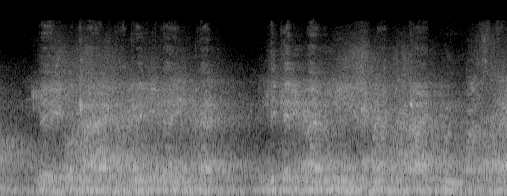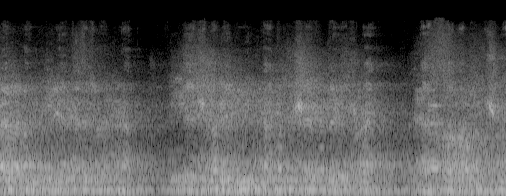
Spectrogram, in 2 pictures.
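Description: An elderly man chants in phrases through a microphone in a large echoing hall.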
